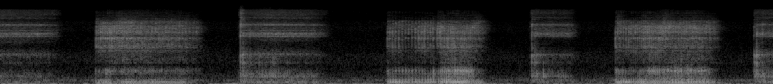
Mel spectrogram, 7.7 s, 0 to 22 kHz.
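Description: Loud, rough, rumbling snores repeat in a steady rhythm through the stretch, about 45 a minute, in a quiet room.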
